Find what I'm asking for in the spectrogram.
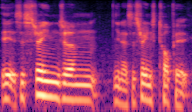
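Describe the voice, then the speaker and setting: A man's voice: mid-range voice, unhurried, darkish tone. A man hosting a podcast, casually explaining music in a hesitant, rambling way. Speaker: podcast host.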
